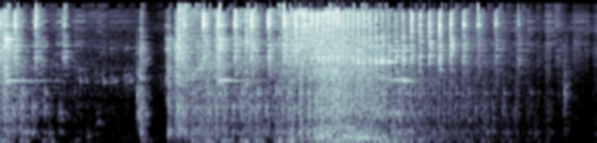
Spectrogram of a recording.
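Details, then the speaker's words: Roadside-found Troy-Bilt push mower with auto choke, after freeing a stuck part: pull start, catches, surges a couple of seconds, then sags and dies; fuel delivery suspected. "Did not think she was going to go ba-ba-boom as soon as we did that. Now she says no. All right. She wants to, guys."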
